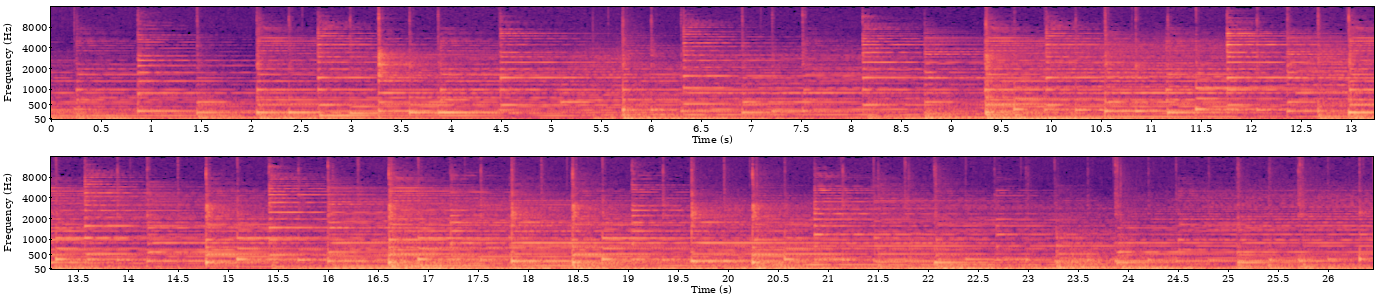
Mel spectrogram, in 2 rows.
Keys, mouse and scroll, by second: 0.9 right click, 1.4 right click, 2.3 right click, 2.9 right click, 3.1 right click, 3.7 right click, 4.2 right click, 4.8 right click, 4.9 right click, 5.2 right click, 5.4 right click, 6.4 right click, 6.6 right click, 6.9 right click, 7.1 right click, 7.9 right click, 8.9 right click, 9.7 right click, 10.5 right click, 13.9 right click, 14.9 right click, 15.1 right click, 15.3 right click, 18.6 right click, 18.8 right click, 19.0 right click, 19.1 right click, 19.7 right click, 20.2 right click, 20.6 right click, 21.1 right click, 22.0 right click, 23.0 right click, 25.0 right click, 25.2 right click.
